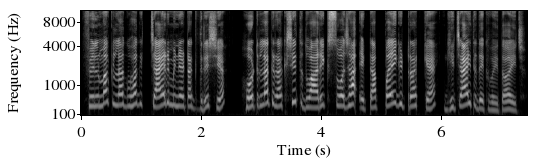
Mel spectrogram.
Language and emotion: Maithili, neutral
